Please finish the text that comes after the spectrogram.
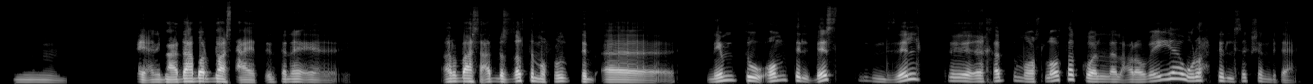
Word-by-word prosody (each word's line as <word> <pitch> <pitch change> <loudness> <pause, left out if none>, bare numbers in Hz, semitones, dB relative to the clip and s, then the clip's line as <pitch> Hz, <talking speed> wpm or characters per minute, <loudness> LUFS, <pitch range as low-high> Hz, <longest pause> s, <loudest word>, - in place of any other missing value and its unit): امم. 110 -4 -12 0.7
يعني 110 0 -2
بعدها 115 +5 +5
ب4 140 -1 +5
ساعات 110 -2 -4
أنت 115 +2 -9
نا 110 -6 -5 1.1
4 140 +1 +5
ساعات 130 -1 -2
بالضبط 140 +5 +2
المفروض 140 0 0
تبقى 110 -5 -1 0.3
نمت 180 +9 0
وقمت 175 +4 +3
لبست، 190 - +1 0.2
نزلت، 170 - -2 0.3
اخذت 155 +1 -1
مواصلاتك 170 - -1
والّا 125 -2 +1
العربية 120 - -2
ورُحت 180 -5 -1
الsection 155 0 -7
بتاعك. 115 -7 -14
135 Hz, 105 wpm, -21 LUFS, 115-160 Hz, 1.1 s, بعدها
